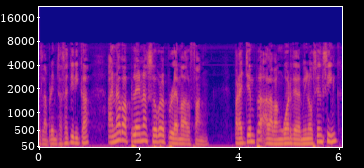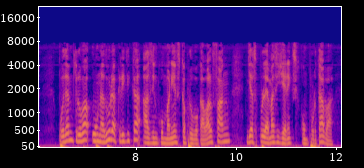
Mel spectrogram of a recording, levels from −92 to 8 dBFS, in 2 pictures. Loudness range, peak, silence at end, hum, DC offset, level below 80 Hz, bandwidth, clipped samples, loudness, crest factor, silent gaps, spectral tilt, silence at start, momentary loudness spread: 1 LU; -10 dBFS; 0.2 s; none; under 0.1%; -34 dBFS; 8 kHz; under 0.1%; -26 LUFS; 16 dB; none; -5 dB/octave; 0 s; 7 LU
